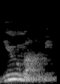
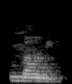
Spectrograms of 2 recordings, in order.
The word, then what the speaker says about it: umami: the person I guess read it as yumi which we both thought which is fine. It's a Japanese word totally reasonable pronunciation. So what does it mean? Umami.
